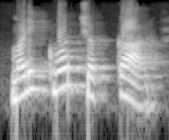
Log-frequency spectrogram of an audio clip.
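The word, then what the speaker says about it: माणिक्कवाचकर: इसका प्रोनाउंसिएशन करना भी थोड़ा सा टिपिकल हो सकता है, मणिक्व चक्कार, ये इनके नाम का प्रोनाउंसिएशन है जिसको आप लोग याद कर सकते हैं।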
